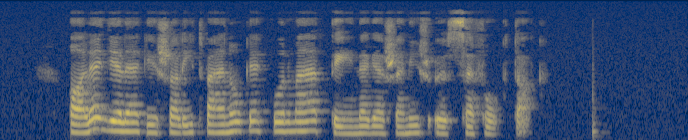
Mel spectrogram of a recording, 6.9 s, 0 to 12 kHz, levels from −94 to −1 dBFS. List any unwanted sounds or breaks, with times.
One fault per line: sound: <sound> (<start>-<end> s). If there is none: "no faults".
sound: thud (5.9-6.1 s)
